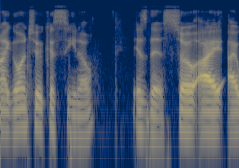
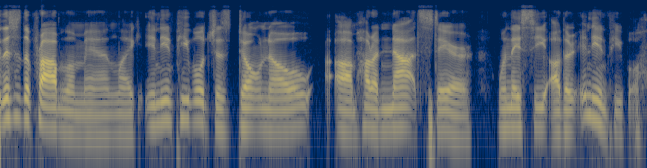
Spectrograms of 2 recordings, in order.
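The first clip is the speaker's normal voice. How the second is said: usual speaking voice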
